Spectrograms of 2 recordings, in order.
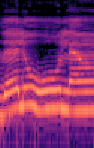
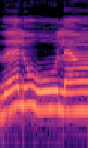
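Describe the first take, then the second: No difference in how they are said.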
